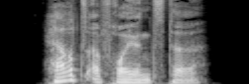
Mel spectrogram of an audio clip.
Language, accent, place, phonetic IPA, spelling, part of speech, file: German, Germany, Berlin, [ˈhɛʁt͡sʔɛɐ̯ˌfʁɔɪ̯ənt͡stə], herzerfreuendste, adjective, De-herzerfreuendste.ogg
- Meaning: inflection of herzerfreuend: 1. strong/mixed nominative/accusative feminine singular superlative degree 2. strong nominative/accusative plural superlative degree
